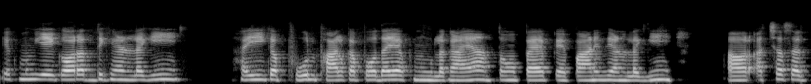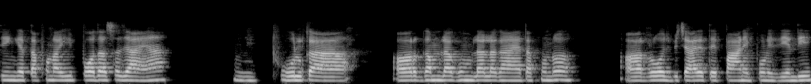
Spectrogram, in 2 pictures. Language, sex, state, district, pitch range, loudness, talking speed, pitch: Garhwali, female, Uttarakhand, Uttarkashi, 190-210 Hz, -17 LUFS, 140 wpm, 195 Hz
